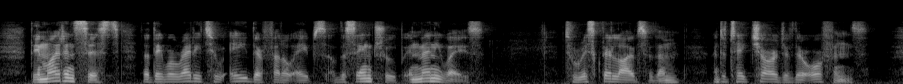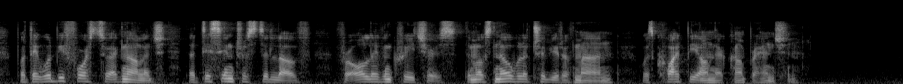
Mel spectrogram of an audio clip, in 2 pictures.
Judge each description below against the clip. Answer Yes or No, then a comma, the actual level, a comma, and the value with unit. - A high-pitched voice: No, low, 120 Hz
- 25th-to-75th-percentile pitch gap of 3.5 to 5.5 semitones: Yes, average, 4.7 semitones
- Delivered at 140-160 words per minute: No, average, 190 wpm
